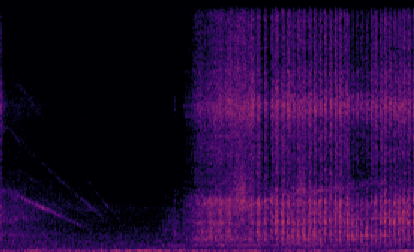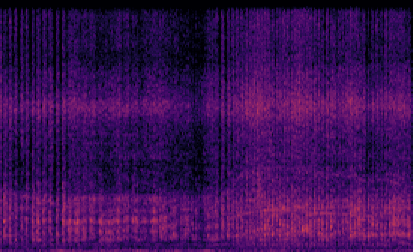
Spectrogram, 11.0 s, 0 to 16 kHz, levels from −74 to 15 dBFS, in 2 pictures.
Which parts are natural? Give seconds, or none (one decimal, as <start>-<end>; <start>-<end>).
0.0-11.0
